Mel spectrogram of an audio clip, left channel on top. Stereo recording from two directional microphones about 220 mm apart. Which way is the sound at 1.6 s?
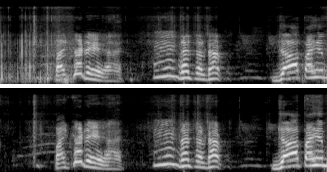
Centre (ahead or behind).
